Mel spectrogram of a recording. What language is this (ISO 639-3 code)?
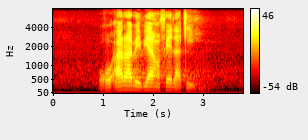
nso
